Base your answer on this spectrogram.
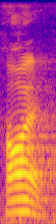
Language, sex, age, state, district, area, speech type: Assamese, male, 45-60, Assam, Tinsukia, rural, read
